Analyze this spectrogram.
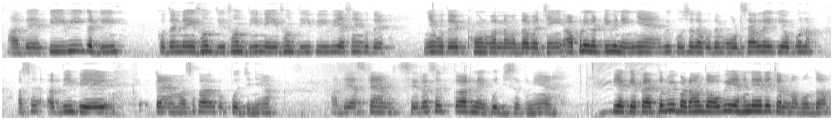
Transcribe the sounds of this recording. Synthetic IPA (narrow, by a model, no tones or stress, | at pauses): əd̪eːpiːʋiːkəɖːiː | kʊd̪eːnəĩːt̪ʰond̪iːt̪ʰõːnd̪iːnə̃ĩːt̪ʰʊ̃nd̪iːpiːbiːəsẽːkʊd̪eː | jãːkʊt̪eːpʰoːnkəɾnaːbənd̪aːbətːʃeĩːʔaːpɳiːkəɖiːbiːnə̃ĩːɛ̃ːbiːkʊseːd̪aːkʊt̪eːmoːʈsɛːleiɡoɡən | əsəd̪iːbeː | ʈɛːməskəɾpʊd͡ʒneːãː | əd̪eːəsʈːmsɪɾəskəɾnĩːkʊd͡ʒsəkneːɛː | biːəɡeːpɛːd̪əlbiːbəɽaːõːnd̪aːoːbiːɦneːɾeːt͡ʃəlnaːpõːnd̪aː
